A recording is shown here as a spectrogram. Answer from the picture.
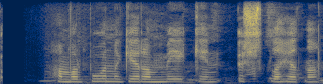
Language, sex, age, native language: Icelandic, female, 13, Icelandic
